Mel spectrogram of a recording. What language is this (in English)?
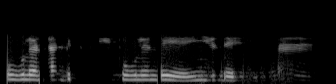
Telugu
